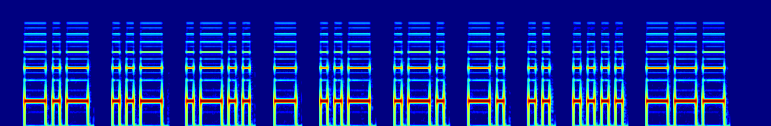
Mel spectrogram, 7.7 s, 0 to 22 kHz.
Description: Morse code, heard as a keyed tone, about 18 wpm, 800 Hz. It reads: KULTURNIHO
